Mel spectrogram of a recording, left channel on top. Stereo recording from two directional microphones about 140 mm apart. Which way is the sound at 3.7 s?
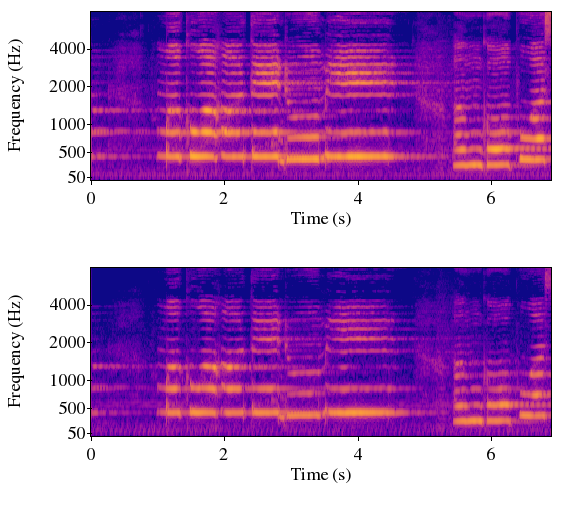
15° left (ahead or behind).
